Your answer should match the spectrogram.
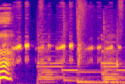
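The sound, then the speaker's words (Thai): A frog croaks in a loud series of buzzy, droning calls that shift pitch after a brief opening chirp, as a frog hops past near the roots of a big tree in a told story. No one speaks. “จู่ๆ มันก็เหลือบไปเห็นเจ้ากบตัวหนึ่ง กระโดดผ่านมา”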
